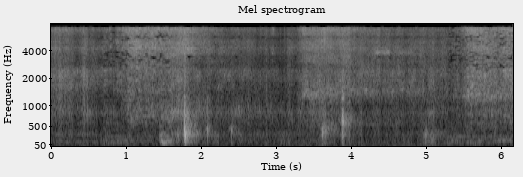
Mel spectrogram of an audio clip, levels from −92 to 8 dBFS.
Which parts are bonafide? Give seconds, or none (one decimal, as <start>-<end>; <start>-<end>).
0.7-1.6; 5.3-6.2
